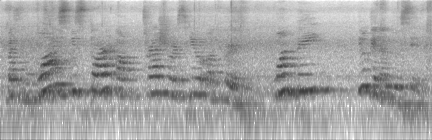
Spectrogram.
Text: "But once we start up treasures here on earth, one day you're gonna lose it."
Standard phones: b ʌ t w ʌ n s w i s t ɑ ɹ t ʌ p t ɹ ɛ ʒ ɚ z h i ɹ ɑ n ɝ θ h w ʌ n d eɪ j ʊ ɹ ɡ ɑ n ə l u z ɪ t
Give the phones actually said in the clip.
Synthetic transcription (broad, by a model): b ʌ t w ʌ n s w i s t ɑ ɹ t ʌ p t ɹ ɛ ʃ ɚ s h i ɹ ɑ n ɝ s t w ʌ n d eɪ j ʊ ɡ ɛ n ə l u s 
